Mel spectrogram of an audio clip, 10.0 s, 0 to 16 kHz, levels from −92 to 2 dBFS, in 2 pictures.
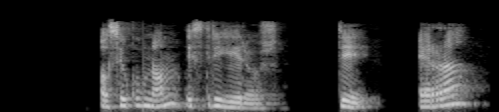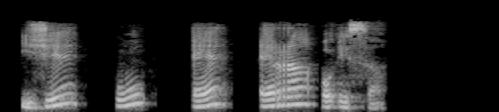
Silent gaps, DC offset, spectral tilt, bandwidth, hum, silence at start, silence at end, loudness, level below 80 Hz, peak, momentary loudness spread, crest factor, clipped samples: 2.89-3.38 s, 3.86-4.18 s, 4.91-5.19 s, 5.88-6.14 s, 6.57-6.90 s, 7.34-7.57 s; under 0.1%; -3 dB/octave; 8.4 kHz; none; 1 s; 1.15 s; -22 LUFS; -64 dBFS; -4 dBFS; 14 LU; 20 dB; under 0.1%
